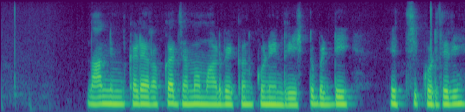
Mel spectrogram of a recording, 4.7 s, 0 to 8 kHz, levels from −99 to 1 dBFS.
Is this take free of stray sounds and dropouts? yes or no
yes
